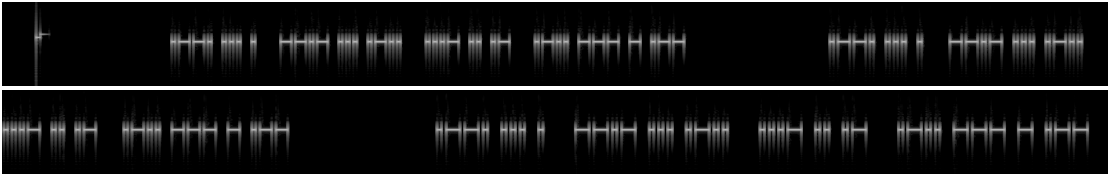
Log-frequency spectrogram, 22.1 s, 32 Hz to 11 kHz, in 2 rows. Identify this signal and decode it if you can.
Morse code, heard as a keyed tone, about 29 wpm, 700 Hz. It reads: PSE QSL VIA LOTW PSE QSL VIA LOTW PSE QSL VIA LOTW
